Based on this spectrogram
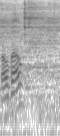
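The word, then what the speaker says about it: Mogbo: Another look at Jonathan Mobo. Obviously spelled Bogbo. The G is silent.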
